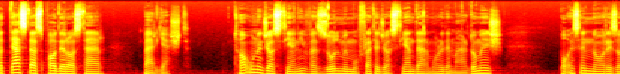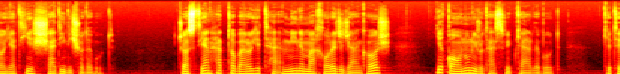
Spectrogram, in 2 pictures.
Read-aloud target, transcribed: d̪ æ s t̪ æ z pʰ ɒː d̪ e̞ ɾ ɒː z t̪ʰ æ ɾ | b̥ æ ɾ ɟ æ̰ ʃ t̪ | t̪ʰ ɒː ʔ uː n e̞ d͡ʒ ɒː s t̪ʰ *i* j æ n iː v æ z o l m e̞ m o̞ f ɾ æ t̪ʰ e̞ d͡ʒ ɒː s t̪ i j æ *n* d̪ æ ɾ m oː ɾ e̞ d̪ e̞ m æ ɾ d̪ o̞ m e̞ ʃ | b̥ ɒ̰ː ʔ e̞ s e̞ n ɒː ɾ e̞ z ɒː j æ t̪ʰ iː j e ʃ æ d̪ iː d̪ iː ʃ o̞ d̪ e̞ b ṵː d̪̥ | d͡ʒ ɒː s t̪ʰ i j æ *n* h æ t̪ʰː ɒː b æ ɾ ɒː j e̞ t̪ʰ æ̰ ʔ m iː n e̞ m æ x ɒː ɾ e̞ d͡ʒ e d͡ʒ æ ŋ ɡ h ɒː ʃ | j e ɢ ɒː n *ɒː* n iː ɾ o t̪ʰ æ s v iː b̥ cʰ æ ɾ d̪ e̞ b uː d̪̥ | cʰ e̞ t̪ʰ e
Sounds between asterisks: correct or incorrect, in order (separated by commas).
correct, correct, correct, incorrect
